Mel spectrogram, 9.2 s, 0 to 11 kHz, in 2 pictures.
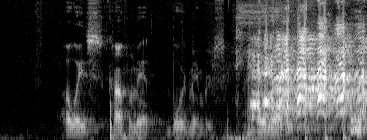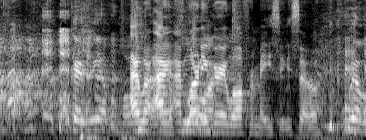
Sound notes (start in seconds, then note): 3.0 attendees laughing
